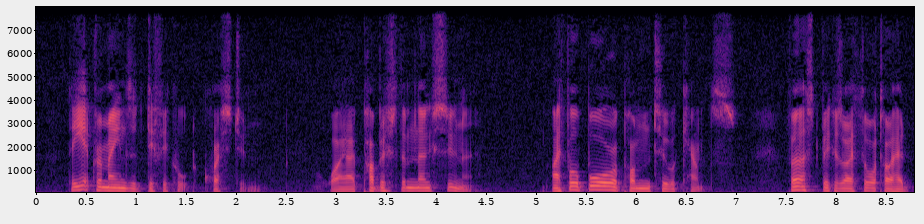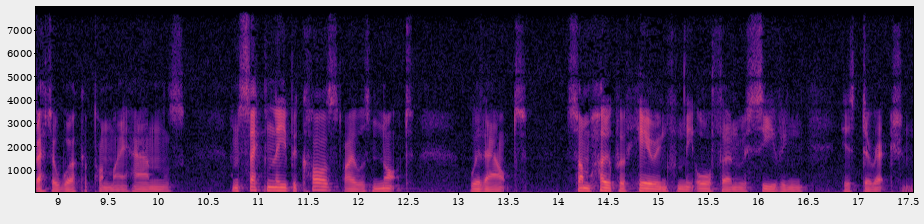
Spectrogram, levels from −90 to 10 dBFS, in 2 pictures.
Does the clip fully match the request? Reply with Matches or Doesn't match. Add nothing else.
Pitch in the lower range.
Matches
